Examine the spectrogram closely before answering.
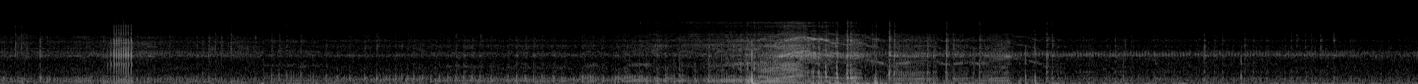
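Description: Trials motorcycle engine revving as the bike climbs a leaf-covered bank, rising and falling in pitch and loudest about halfway through as it passes close. A bike engine runs steadily throughout, with one short sharp knock about a second in.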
